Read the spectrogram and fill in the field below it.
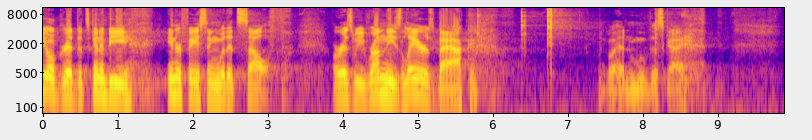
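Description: A man talks calmly into a nearby microphone.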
